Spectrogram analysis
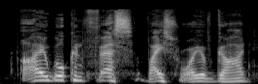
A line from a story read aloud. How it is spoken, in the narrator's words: he cried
